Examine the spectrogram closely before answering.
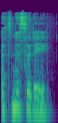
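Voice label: "ethnicity", British English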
